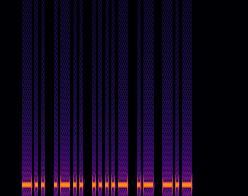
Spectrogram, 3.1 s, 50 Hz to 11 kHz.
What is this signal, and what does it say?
Morse code, heard as a keyed tone, about 31 wpm, 700 Hz. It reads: DL4AK
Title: DXCC-100 Call Signs - 5 Characters - Repeated 2x - 30wpm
